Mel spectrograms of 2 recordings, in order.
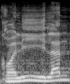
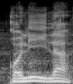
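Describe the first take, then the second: First: The word ends with an n sound. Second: The word ends with a plain vowel. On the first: The speaker calls it wrong. "Bukan qalilan" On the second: The speaker calls it right. "tapi qalila, karena kita hentikan bacaan di sini"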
